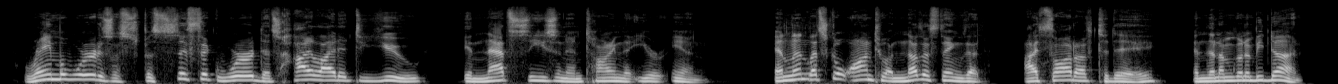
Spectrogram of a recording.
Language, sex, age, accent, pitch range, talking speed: English, male, 50-69, American, 145-205 Hz, 170 wpm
